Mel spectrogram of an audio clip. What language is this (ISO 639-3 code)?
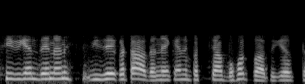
pan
